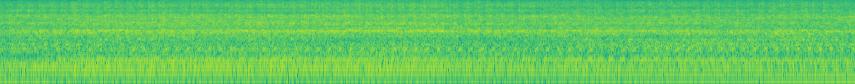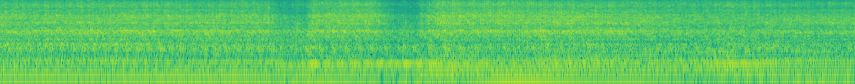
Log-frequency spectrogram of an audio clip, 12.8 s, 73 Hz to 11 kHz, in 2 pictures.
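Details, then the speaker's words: Engine after fitting 7600 cylinder heads, first start, carburetor fitted, no coolant yet; runs much better but steady, even idle sits noticeably fast, no misses or knocks; idle speed set too high, needs adjusting down. "need to work on the adjustment here get the idol to finish the idol down a little more"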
